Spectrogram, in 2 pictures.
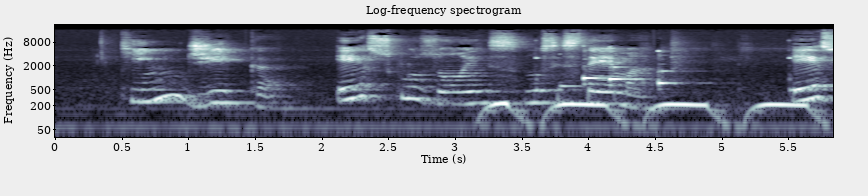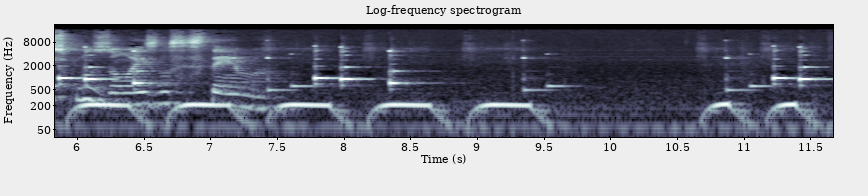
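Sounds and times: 
speech: 0.6 - 9.6
phone electronic ringtone for an incoming call: 3.3 - 9.8, 10.8 - 11.6.

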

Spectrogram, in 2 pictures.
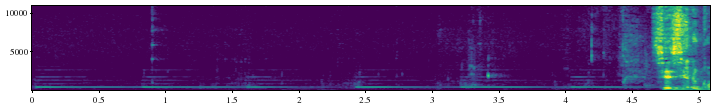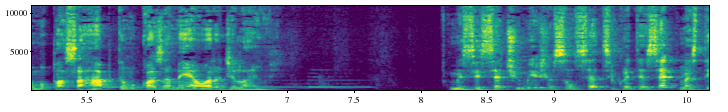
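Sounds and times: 
water trickling and splashing into a glass: 2.4 - 3.7
speech: 4.7 - 7.1, 8.2 - 10.1.

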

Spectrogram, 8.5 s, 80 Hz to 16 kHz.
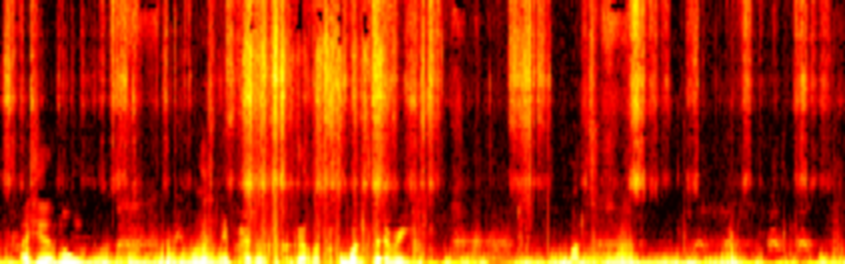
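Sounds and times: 
speech: 0.2 - 7.5
crows cawing: 6.9 - 8.3.

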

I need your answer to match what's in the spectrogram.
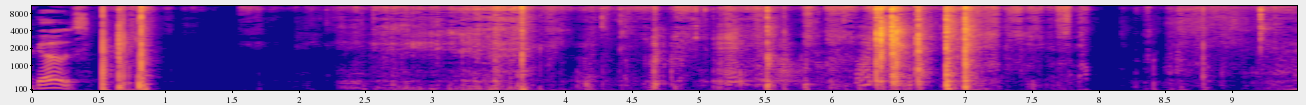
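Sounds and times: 
tape ripping off a cardboard box: 2.4 - 7.2.

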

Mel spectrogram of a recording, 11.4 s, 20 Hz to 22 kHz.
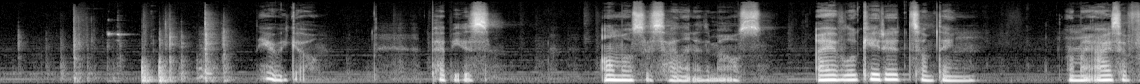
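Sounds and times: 
door being pushed shut: 0.4 - 2.4
speech: 2.6 - 3.2, 4.4 - 5.0, 6.0 - 9.8, 10.7 - 11.4.

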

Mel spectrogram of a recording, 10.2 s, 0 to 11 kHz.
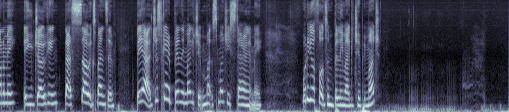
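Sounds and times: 
speech: 0.0 - 7.7
cat purring: 7.6 - 10.1
cat meowing softly: 9.2 - 9.8.

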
